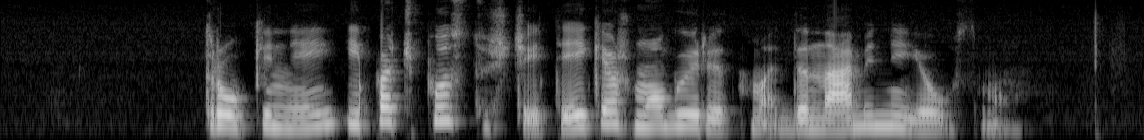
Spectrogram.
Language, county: Lithuanian, Šiauliai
